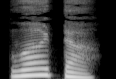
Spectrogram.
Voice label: "ವಾಟಿ", Kannada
